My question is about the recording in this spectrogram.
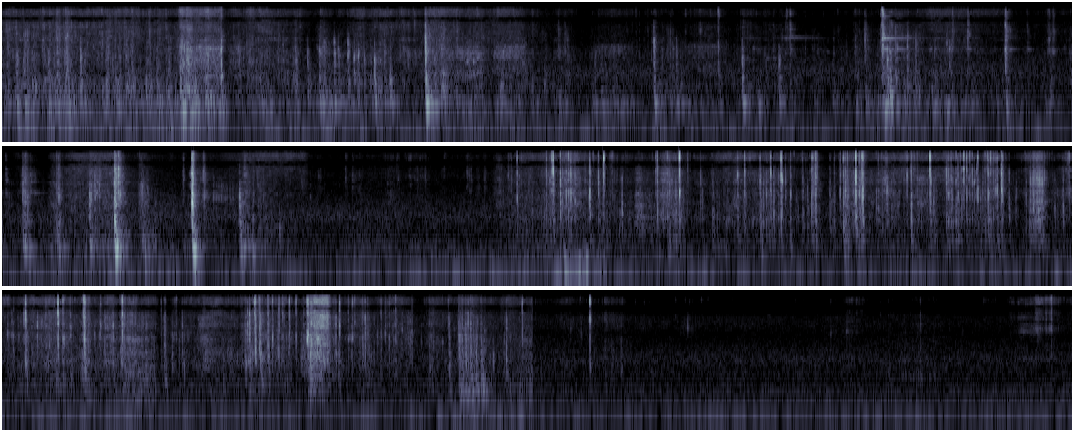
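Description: Rustling and crinkling with scattered sharp clicks and knocks of objects being handled, in irregular bursts that die down near the end.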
